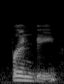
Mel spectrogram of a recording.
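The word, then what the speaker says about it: frindy: it's spelled f r i n d y friendy which rhymes with Wy and friendy means strange or weird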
